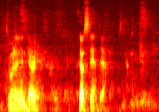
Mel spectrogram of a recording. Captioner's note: mumbles off mic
